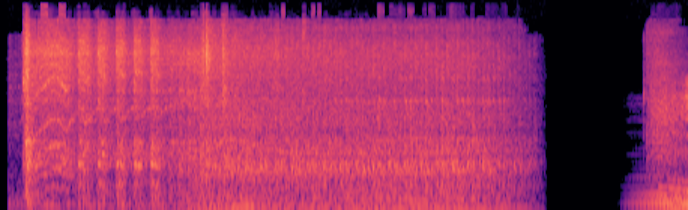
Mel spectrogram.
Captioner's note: engine whirring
